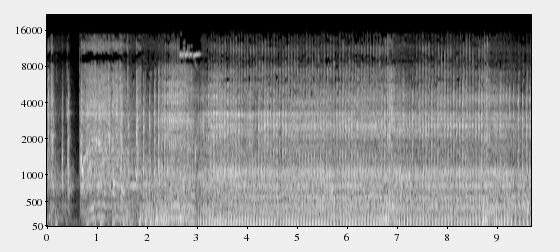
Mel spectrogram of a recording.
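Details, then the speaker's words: Yamaha Mio i 125 scooter engine, which suddenly became noisy, starts and idles with a loud, rapid metallic knocking clatter; piston slap or connecting rod suspected before disassembly. "Sa tingin niyo guys saan kaya nanggagaling ang malaking ingay ng kanyang makina kasi magkapareho lang po ang tunog ng piston slap at saka connecting rod"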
